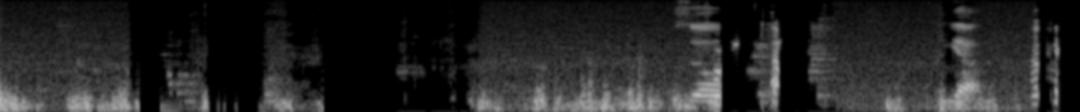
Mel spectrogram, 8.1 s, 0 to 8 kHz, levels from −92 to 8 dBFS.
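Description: From 0.99 to 1.62 s the speech is suppressed in double talk. It drops by as much as about 40 dB in broken pieces. The likely cause is an echo canceller that turned both sides down while they overlapped. From 1.25 to 2.08 s the other side's voice leaks through, about 20 dB below the speech. It sounds faint. From 2.19 to 3.58 s the speech is chopped down again, for well over half a second in total.

From 5.34 to 6.25 s the leak returns, now about as loud as the speech itself. Within it, from 5.4 to 6.01 s, the speech is suppressed hard. At 7.1 s there is a brief dip of about 5 dB. From 7.71 to 7.97 s leakage comes through at about 5 dB below the speech. From 7.81 s to the end the speech is cut out in pieces again, by up to about 40 dB. Across all of this, the band of the call's microphone path stops near 8 kHz.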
